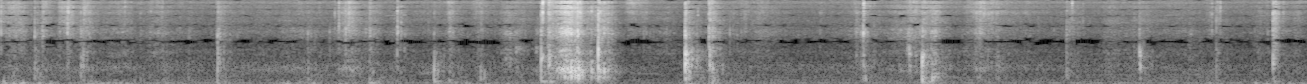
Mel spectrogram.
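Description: Horse's hooves thudding and scuffing on a dirt corral floor as the horse moves about and rears, in scattered irregular knocks, with a louder rustling burst about three seconds in.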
